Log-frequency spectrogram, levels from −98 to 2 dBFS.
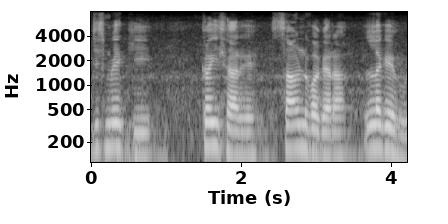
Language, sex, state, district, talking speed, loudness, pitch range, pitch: Hindi, male, Uttar Pradesh, Lucknow, 130 wpm, -19 LUFS, 130-165 Hz, 145 Hz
